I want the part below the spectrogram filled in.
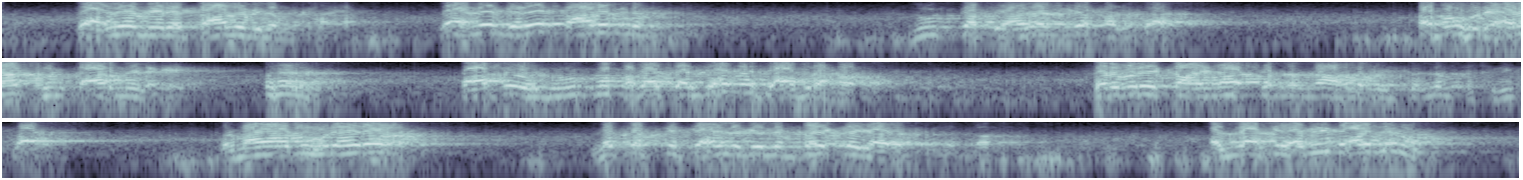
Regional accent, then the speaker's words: Sialkot, Punjab, Pakistan; میں بھی ضلع سیالکوٹ کا رہنے والا ہوں, سیالکوٹ کا.

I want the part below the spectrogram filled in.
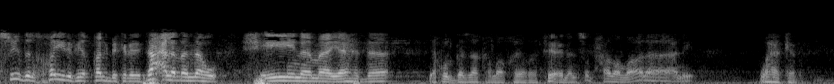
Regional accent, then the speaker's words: Egypt; هنا عندنا في مصر لا يتعلق شيء إذن بذلك

